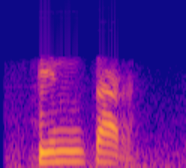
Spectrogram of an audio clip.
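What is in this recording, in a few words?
"pintar", Indonesian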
